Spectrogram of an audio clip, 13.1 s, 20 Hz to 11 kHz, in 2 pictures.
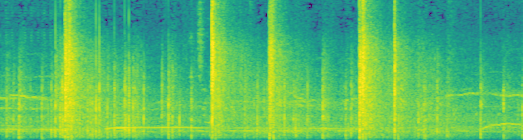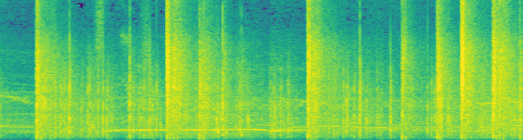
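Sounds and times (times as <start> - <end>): thin steady whistle-like tone: 0.0 - 0.8, 5.5 - 7.1, 10.0 - 10.8
firework bangs: 0.0 - 13.0
firework crackling: 0.0 - 13.0.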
